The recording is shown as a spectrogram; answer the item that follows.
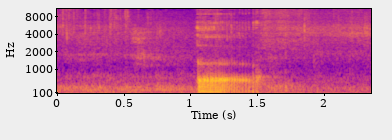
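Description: A man's voice making one short, drawn-out hesitation sound like "uh" about a second in, over a steady low hum.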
